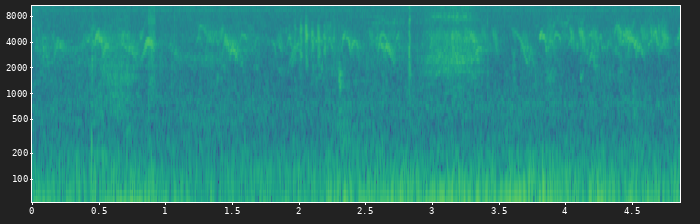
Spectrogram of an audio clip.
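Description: Birds chirping, with many short quick calls overlapping, over a steady low rumble.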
